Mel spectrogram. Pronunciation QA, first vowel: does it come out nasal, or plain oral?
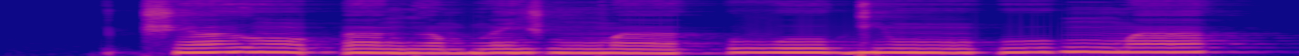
nasal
